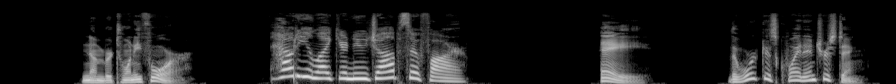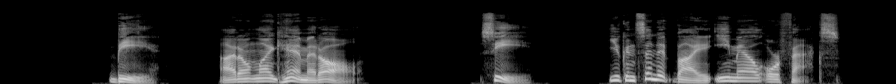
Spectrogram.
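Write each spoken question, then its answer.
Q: How do you like your new job so far?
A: A: The work is quite interesting.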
